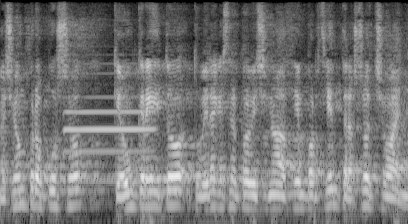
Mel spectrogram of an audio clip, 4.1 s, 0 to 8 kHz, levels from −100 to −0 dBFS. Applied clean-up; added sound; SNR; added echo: none; Wind instrument, woodwind instrument; 9 dB; reverberation time 1.7 s.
